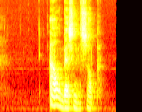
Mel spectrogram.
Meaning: currant juice (of Ribes nigrum or Ribes rubrum)
- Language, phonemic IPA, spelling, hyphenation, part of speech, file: Dutch, /ˈaːl.bɛ.sə(n)ˌsɑp/, aalbessensap, aal‧bes‧sen‧sap, noun, Nl-aalbessensap.ogg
